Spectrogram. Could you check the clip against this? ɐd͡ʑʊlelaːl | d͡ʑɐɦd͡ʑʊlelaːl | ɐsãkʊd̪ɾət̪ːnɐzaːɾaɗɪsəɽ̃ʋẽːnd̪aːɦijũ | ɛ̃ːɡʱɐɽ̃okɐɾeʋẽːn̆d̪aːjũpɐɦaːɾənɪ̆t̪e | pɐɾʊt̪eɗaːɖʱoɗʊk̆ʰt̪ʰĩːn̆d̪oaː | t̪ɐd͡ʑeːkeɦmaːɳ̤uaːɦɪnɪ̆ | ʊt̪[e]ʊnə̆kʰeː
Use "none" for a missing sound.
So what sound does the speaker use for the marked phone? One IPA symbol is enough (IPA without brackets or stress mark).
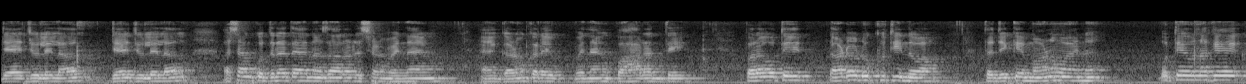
e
